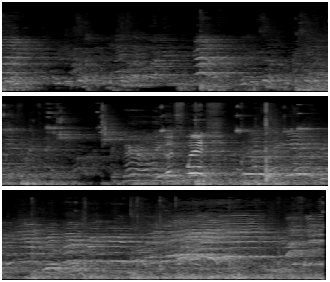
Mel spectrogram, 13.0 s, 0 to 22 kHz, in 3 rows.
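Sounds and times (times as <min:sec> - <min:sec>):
basketball bouncing on wooden floor: 0:07.0 - 0:13.0.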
